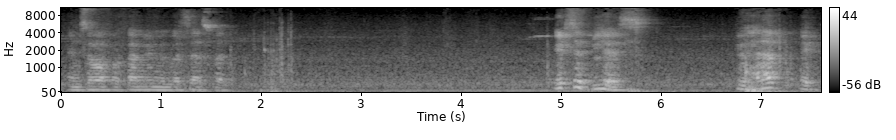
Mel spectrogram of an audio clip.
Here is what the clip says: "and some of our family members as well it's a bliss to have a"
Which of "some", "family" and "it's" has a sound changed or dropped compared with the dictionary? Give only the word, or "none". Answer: some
